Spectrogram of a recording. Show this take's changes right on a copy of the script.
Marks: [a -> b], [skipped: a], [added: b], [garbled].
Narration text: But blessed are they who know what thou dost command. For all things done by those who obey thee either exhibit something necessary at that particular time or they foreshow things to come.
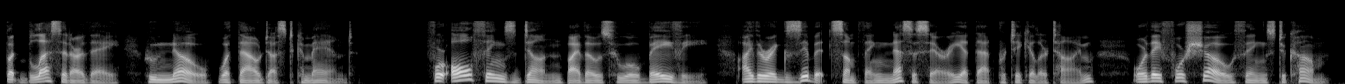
But blessed are they who know what thou dost command. For all things done by those who obey thee either exhibit something necessary at that particular time or they foreshow things to come.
